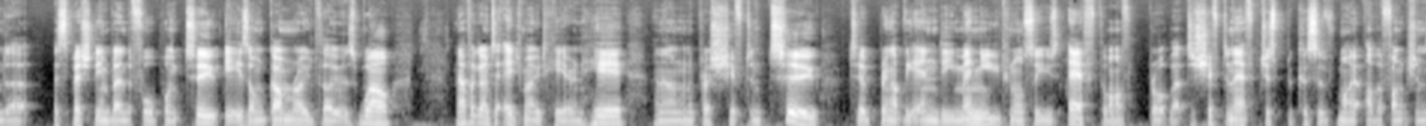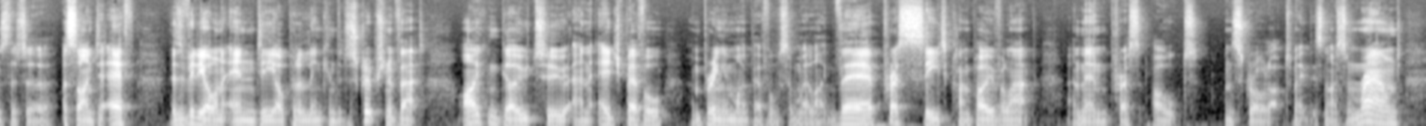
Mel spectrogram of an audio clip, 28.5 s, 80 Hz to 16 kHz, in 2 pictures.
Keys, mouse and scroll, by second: 2.2 shift+middle click, 2.4 middle click, 2.6 scroll up 1, 3.3 shift+middle click, 3.5 middle click, 4.1 Tab, 5.0 click, 5.5 shift+click, 7.3 shift+2, 10.0 Escape, 11.0 shift+f, 20.4 click, 23.5 c, 26.9-27.8 alt+scroll up 1, 27.8 alt+click, 28.0 click.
